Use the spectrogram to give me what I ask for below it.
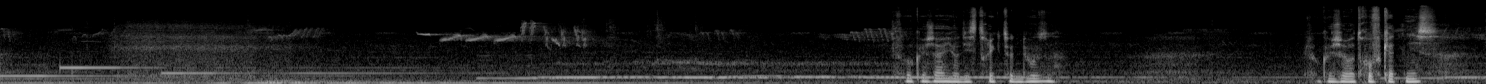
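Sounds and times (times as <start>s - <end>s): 
steady low rumble: 0.0s - 8.4s
birds chirping and whistling: 0.0s - 14.8s
speech: 9.0s - 10.8s, 13.3s - 14.5s.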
